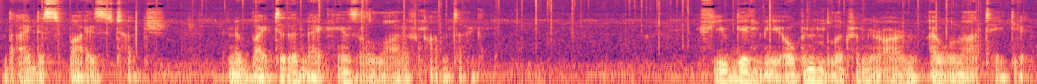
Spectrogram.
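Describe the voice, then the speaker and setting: A man voicing a wounded, weary, distrustful vampire in an ASMR roleplay, speaking hesitantly in formal, guarded wording with a gravelly, sometimes breathy voice. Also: noisy background, full character voice. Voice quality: very deep, gravelly, breathy at times. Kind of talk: ASMR roleplay audio acting.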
